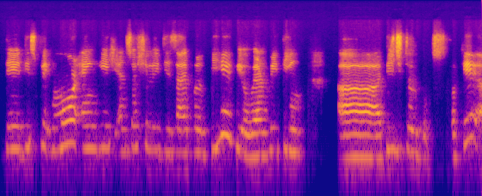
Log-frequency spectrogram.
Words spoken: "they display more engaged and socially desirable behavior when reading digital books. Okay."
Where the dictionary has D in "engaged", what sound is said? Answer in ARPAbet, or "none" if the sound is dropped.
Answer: none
